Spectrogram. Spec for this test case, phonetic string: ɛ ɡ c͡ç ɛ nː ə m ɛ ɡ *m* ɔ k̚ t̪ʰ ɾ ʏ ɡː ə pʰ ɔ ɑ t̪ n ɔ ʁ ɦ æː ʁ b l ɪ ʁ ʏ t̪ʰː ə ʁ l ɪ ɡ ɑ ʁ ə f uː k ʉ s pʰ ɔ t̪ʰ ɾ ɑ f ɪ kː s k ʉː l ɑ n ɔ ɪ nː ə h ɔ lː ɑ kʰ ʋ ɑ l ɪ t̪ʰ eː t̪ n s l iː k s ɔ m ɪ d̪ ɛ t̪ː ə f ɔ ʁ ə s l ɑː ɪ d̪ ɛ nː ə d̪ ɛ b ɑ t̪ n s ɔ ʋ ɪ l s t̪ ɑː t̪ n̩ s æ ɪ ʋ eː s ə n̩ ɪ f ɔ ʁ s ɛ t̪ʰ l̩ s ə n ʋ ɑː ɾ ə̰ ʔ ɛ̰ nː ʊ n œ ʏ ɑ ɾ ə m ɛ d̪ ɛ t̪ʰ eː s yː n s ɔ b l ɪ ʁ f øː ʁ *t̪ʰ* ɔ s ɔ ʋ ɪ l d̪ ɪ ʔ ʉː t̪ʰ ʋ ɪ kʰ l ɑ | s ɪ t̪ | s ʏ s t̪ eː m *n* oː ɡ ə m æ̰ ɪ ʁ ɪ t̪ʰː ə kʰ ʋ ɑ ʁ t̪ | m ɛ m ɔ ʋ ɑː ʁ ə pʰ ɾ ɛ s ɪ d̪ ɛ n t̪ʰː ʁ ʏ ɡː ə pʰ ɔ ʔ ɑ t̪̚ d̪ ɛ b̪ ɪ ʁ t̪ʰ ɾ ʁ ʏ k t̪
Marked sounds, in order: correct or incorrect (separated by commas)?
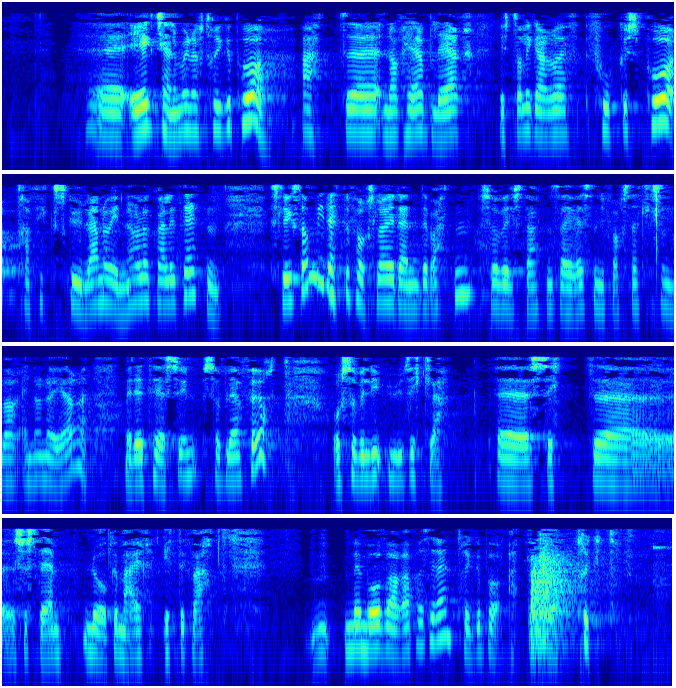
incorrect, incorrect, correct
